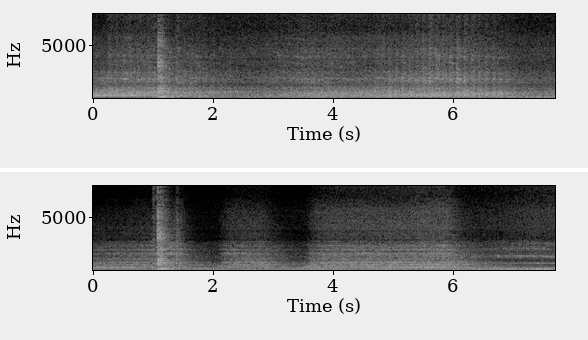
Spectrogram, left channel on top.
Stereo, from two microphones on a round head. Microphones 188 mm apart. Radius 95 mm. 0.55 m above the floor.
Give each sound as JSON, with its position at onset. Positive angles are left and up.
{"t": 1.0, "sound": "a microwave", "side_deg": -55, "distance_m": 3.0}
